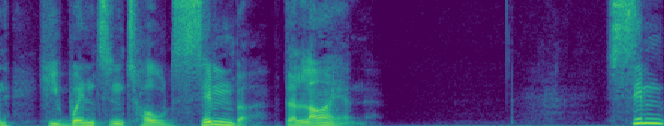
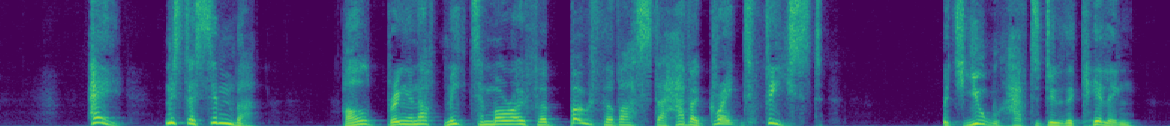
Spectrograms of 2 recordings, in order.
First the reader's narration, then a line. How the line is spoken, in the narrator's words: Sungura called out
